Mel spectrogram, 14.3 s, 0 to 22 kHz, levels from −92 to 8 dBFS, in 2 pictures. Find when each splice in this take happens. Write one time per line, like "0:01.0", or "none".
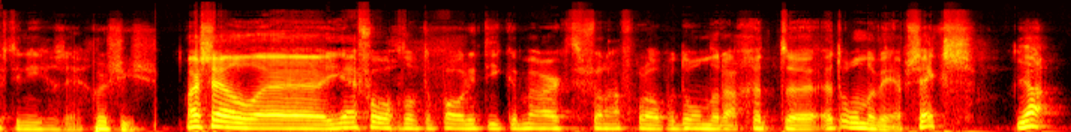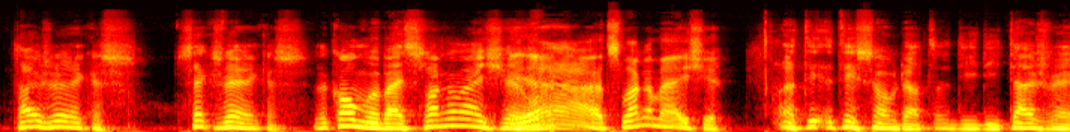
none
